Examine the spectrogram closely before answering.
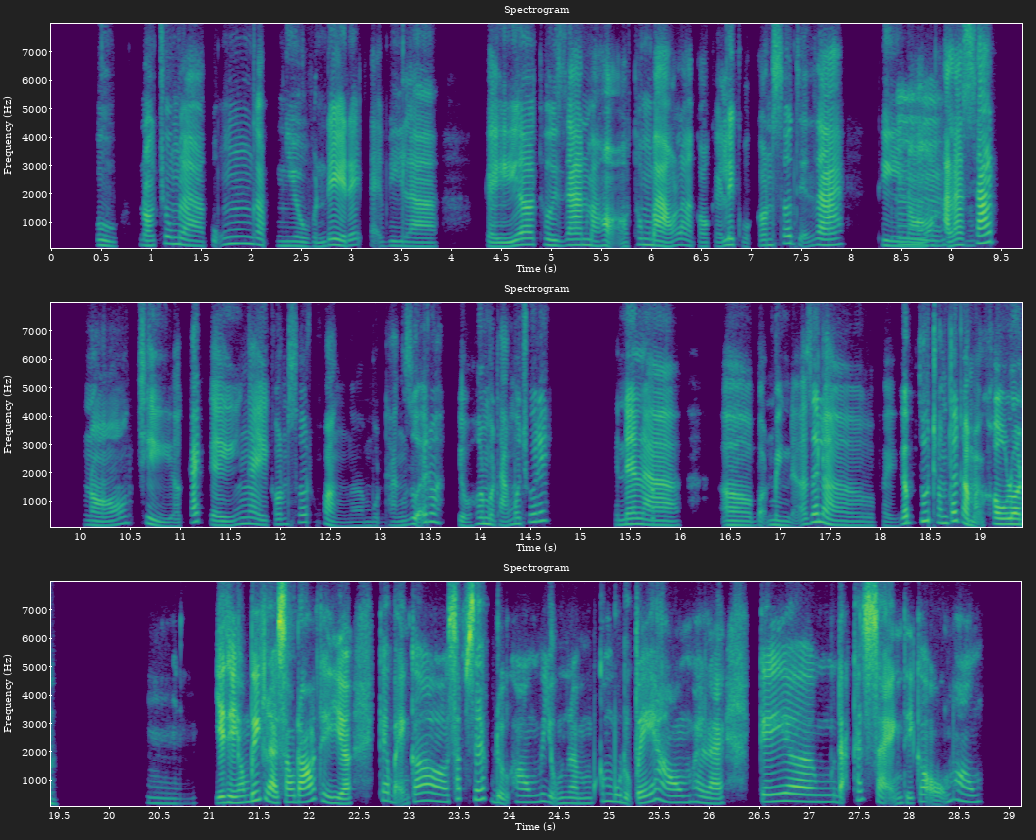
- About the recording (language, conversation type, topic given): Vietnamese, podcast, Bạn có kỷ niệm nào khi đi xem hòa nhạc cùng bạn thân không?
- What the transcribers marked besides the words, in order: tapping; in English: "concert"; in English: "concert"; other background noise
